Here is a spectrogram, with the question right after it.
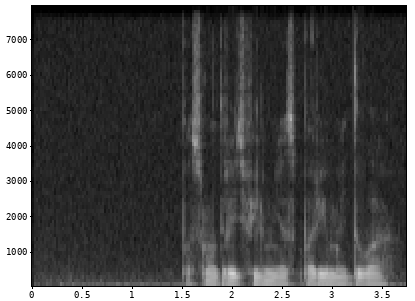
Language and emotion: Russian, neutral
